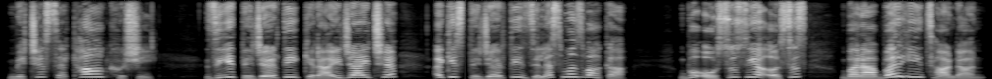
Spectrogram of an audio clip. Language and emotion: Kashmiri, surprised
